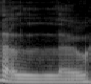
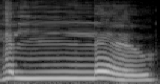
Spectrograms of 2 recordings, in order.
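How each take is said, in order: First: It is said in the speaker's own voice. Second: It is said in an imitation of Pim.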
